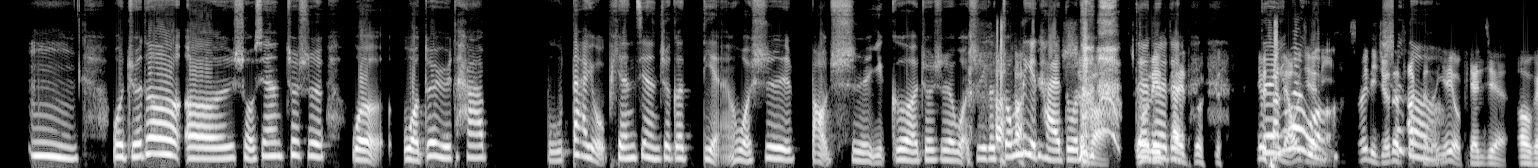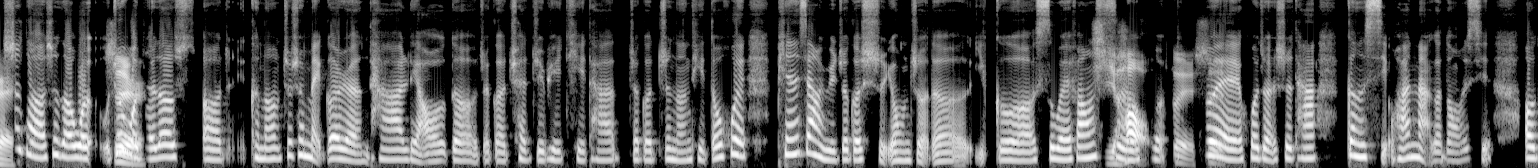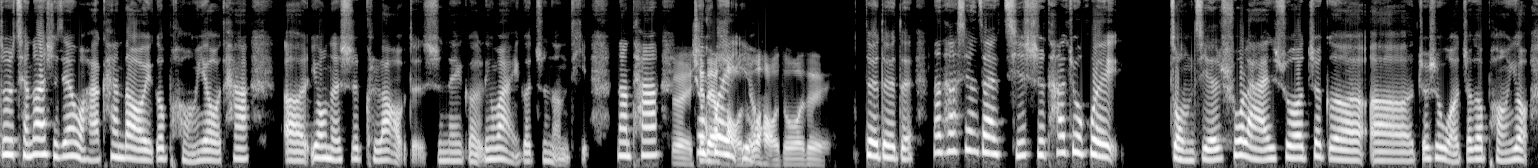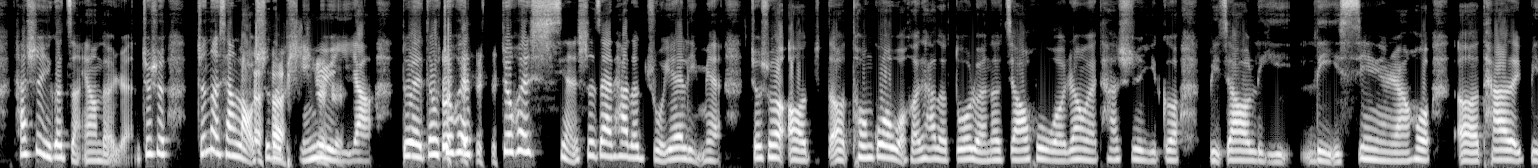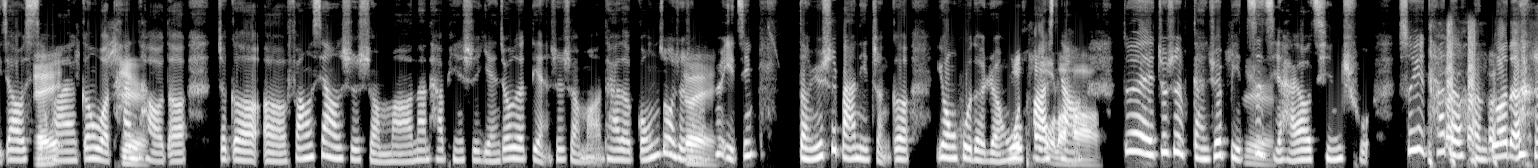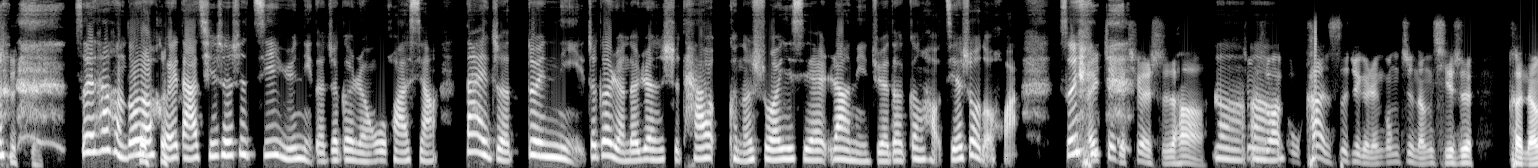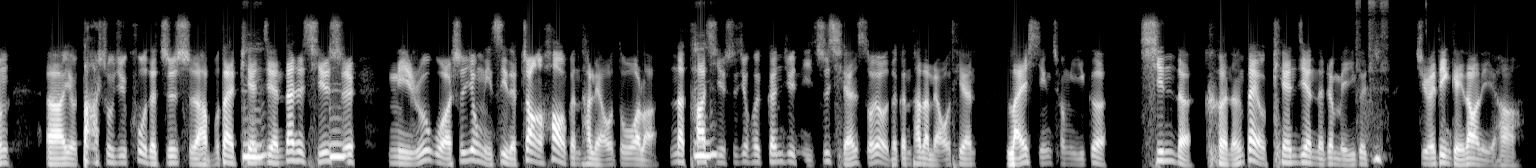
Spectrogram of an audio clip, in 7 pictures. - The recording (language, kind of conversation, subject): Chinese, podcast, 你怎么看人工智能帮我们做决定这件事？
- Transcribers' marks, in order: laugh; laughing while speaking: "的，对 对 对"; laughing while speaking: "态度的"; laugh; laughing while speaking: "是。对"; other background noise; laugh; laughing while speaking: "是的"; laugh; laughing while speaking: "所以"; chuckle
